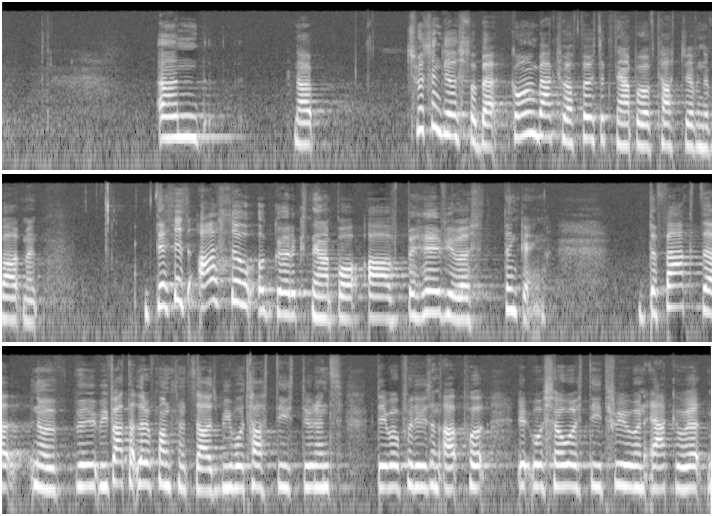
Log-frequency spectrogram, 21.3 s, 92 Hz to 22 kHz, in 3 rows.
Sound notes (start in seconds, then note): 16.1 robotic voice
